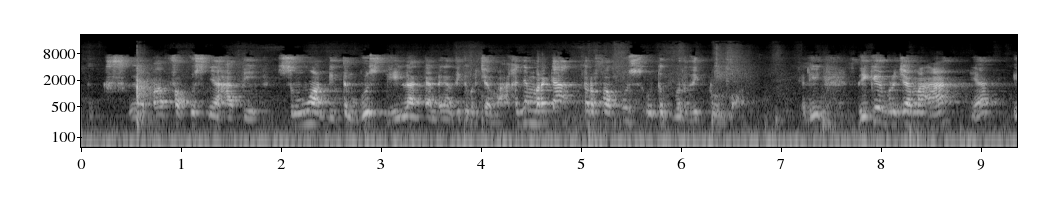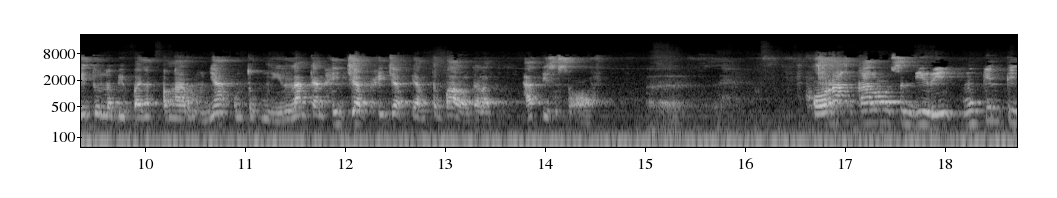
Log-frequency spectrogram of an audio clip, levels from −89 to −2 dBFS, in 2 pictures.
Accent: native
